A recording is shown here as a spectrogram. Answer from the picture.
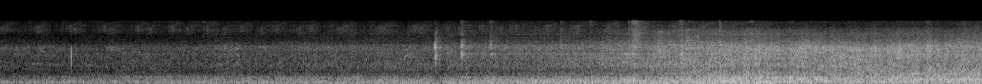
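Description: Diesel locomotive hauling a passenger train, approaching and passing close by. Its engine and its wheels on the rails grow steadily louder as it draws level. A few sharp clicks come about four to six seconds in.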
